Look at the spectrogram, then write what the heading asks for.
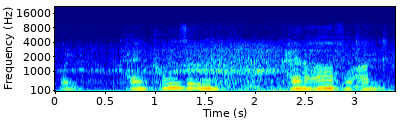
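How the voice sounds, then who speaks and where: A weary shipwrecked sailor in an old radio play, fairly high-voiced and slow. He is subdued and steadfast, speaking hesitantly and soothingly under heavy noise on a vintage recording. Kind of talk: 1940s German radio drama acting.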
